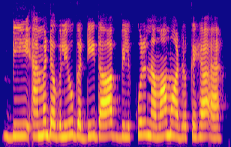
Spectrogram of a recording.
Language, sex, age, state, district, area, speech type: Dogri, female, 18-30, Jammu and Kashmir, Kathua, rural, read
